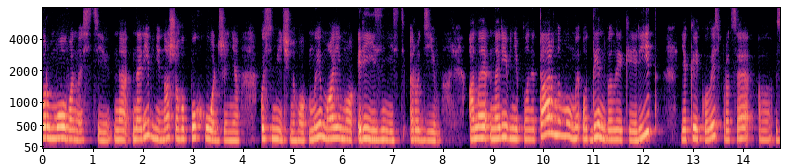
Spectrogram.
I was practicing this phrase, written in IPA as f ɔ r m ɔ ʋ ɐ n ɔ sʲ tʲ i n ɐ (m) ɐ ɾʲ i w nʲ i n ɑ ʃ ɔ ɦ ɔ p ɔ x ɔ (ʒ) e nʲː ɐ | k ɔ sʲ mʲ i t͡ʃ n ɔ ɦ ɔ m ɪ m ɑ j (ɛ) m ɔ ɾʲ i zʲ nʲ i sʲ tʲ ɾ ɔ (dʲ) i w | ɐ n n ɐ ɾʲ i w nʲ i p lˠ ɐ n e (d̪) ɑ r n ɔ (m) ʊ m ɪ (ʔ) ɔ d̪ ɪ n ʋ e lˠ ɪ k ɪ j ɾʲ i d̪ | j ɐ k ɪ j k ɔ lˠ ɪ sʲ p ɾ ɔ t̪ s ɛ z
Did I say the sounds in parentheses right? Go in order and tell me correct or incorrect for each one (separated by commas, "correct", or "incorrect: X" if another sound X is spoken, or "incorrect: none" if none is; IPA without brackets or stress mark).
incorrect: n, incorrect: d͡ʒ, incorrect: e, correct, incorrect: t̪, correct, correct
